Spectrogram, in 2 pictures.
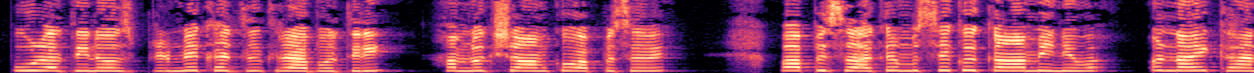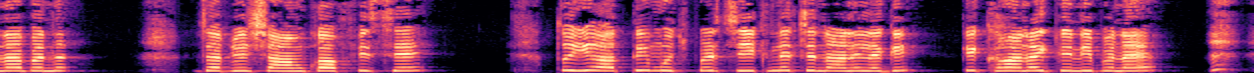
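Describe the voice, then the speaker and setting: A woman's voice: very high voice, flat delivery, moderate pace, a bit bright. A woman voicing a self-pitying young married daughter in a cartoon, whining and complaining. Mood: whiny. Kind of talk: cartoon dialogue.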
